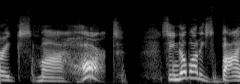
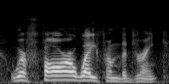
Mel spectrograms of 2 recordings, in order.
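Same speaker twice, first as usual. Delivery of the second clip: ordinary delivery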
